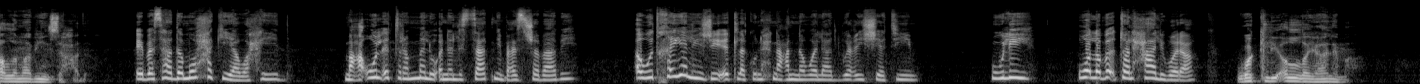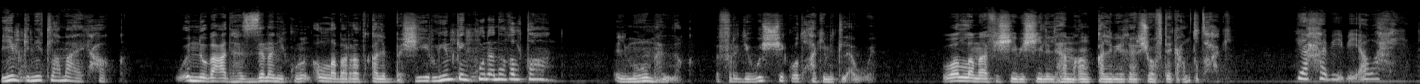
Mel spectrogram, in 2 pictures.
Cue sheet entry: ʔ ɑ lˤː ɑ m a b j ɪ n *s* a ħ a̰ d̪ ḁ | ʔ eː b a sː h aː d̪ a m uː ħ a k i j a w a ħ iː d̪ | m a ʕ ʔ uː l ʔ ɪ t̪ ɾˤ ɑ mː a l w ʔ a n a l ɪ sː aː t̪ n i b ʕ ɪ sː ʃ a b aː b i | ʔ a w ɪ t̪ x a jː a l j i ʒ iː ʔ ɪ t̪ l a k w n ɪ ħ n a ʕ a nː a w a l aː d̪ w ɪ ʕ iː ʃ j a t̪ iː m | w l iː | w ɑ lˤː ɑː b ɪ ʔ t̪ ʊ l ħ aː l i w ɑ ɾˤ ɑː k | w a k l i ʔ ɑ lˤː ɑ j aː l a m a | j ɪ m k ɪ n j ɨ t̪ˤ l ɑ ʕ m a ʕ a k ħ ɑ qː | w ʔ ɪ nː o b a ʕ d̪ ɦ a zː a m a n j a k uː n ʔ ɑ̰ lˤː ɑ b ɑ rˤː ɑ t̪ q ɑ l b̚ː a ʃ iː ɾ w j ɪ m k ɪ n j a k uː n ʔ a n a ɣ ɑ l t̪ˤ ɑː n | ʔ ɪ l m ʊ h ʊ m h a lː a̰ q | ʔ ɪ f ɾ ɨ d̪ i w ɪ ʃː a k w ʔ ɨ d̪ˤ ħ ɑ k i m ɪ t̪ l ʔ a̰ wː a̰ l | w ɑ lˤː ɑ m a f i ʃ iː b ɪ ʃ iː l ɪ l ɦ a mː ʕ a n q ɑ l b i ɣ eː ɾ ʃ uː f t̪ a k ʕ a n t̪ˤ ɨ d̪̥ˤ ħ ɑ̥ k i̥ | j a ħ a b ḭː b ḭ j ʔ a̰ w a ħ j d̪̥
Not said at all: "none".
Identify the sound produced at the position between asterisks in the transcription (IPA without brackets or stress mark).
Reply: s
